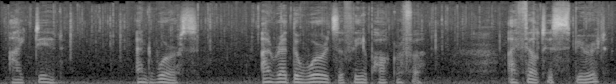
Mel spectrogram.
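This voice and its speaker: An actress playing a tormented, remorseful spirit guide in a video game, speaking in a formal, measured, solemn way. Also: female voice, low voice, fairly even intonation, a little hiss or hum. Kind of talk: dramatic video game voice acting. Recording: loud music behind. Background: game score music.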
